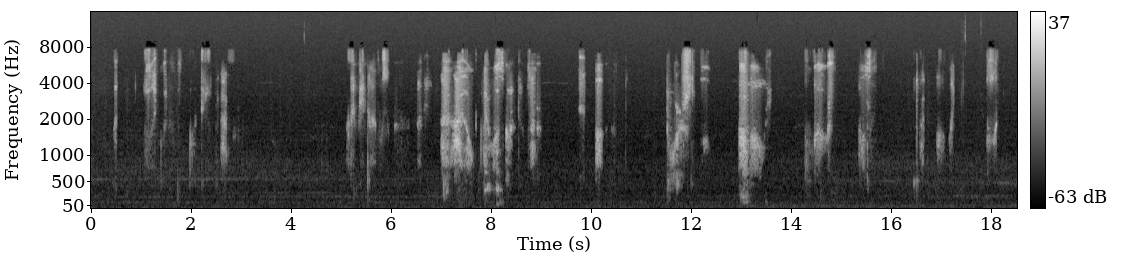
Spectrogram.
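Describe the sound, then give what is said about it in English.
A boy whispers in short, breathy bursts of hushed speech, telling a story he wants retold, pausing briefly between phrases, continuing steadily for the whole stretch with no voiced talk. “his whispering me a story that he wants me to tell.”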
